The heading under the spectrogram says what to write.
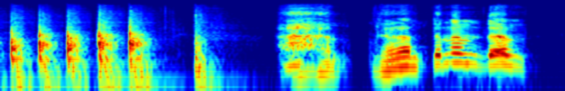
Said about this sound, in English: No one is answering. Somebody's home. Please knock on the door again.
